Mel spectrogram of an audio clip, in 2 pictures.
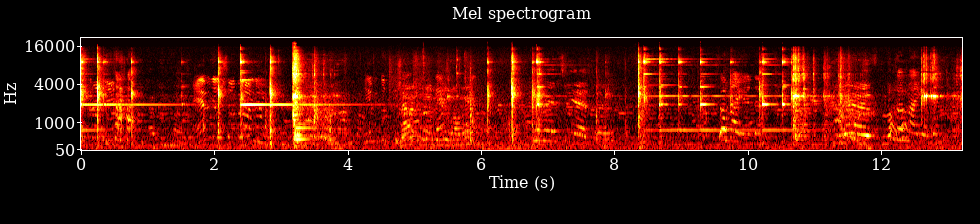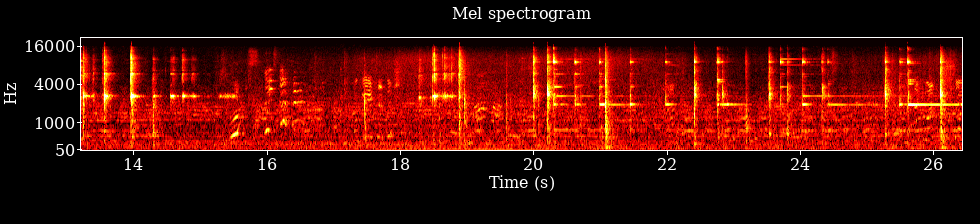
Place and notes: Łeba, Polen - Łeba - playing 'Speed-Hockey' on a rainy day
Łeba - playing 'Speed-Hockey' on a rainy day. [I used Olympus LS-11 for recording]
